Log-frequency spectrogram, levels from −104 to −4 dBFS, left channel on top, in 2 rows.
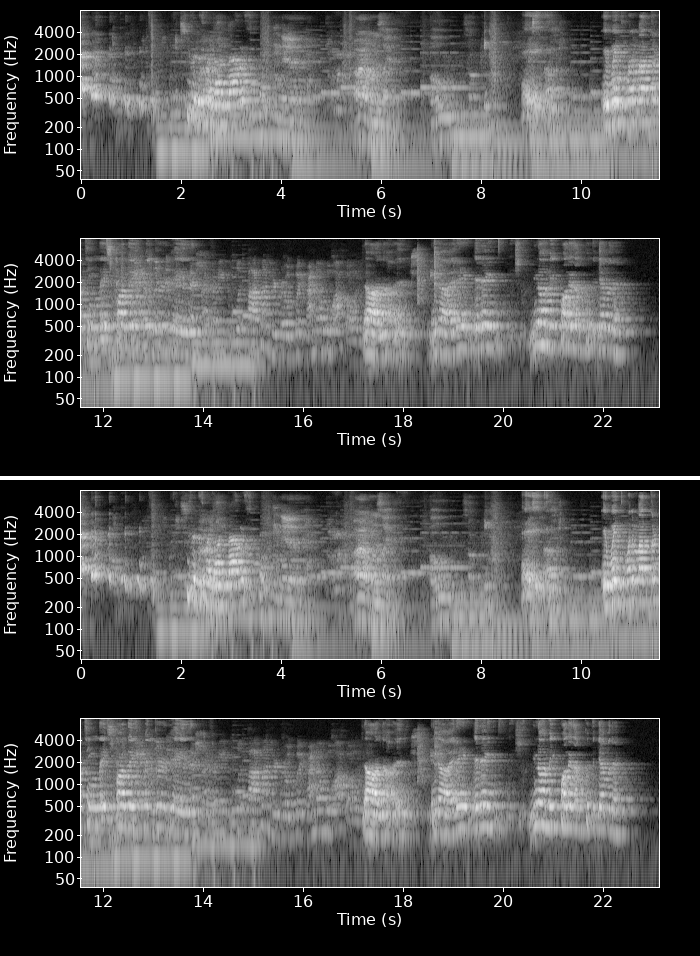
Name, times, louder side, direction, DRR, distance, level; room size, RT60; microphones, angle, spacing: voice 1, 0.0-1.5 2.1-3.7 5.0-5.2 8.8-9.5 10.4-14.0 17.2-18.1 18.6-22.3, right 2 dB, 45° right, 1 dB, 0.5 m, -25 dB
sound 1, 1.5-15.0, left 2 dB, 10° left, 0.5 m, -39 dB
voice 2, 1.6-2.3 3.6-3.8 4.1-4.2 4.9-5.4 8.0-8.6 9.0-9.1 11.9-13.0 17.8-17.9 20.2-20.4 21.9-22.0, left 3 dB, 85° left, 2 dB, 0.6 m, -42 dB
voice 3, 2.2-2.9 3.8-4.6 5.3-6.3 7.0-7.4 7.7-7.9 8.9-9.6, right 1 dB, 80° right, -4 dB, 1.2 m, -32 dB
voice 4, 12.6-17.4 18.2-18.9, left 2 dB, 55° left, -2 dB, 0.8 m, -38 dB
3.4 x 2.5 x 3.7 m, 1.1 s
head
